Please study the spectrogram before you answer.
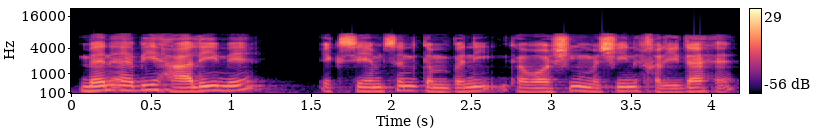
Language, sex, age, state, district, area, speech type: Urdu, male, 18-30, Delhi, South Delhi, urban, spontaneous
